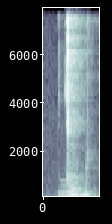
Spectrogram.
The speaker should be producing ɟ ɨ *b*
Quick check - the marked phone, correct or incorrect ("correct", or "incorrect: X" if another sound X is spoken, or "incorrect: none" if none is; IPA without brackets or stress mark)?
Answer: correct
